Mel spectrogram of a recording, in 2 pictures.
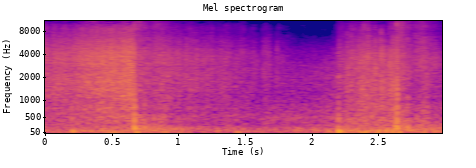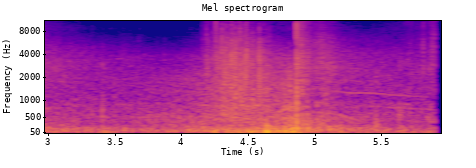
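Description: Aerial fireworks shells bursting: deep booms about every two seconds, some in quick pairs, each trailing off in a low rumble.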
